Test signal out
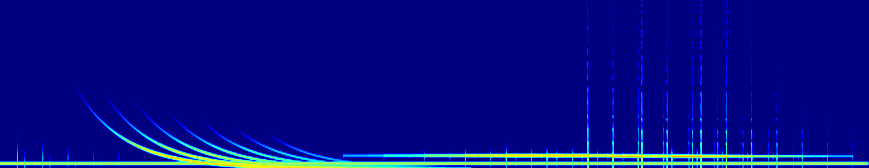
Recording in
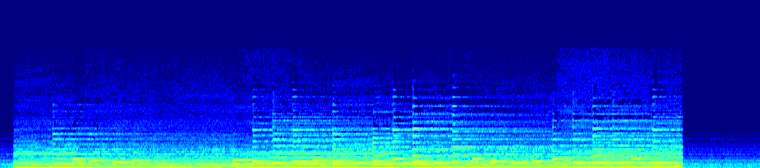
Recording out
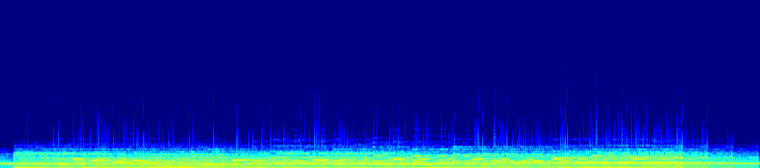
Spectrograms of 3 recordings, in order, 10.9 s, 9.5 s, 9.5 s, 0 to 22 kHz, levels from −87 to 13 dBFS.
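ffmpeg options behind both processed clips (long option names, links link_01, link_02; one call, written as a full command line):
ffmpeg -i in.wav -filter_complex "[0:a]lowpass=frequency=1900:width=0.5412,lowpass=frequency=1900:width=1.3066,equalizer=frequency=1400:width_type=o:width=0.59:gain=7.5,areverse,acompressor=threshold=-27dB:ratio=20,areverse,aeval=exprs='clip(val(0),-1,0.0708)':channel_layout=same,aeval=exprs='val(0)+0.0178*sin(2*PI*670*n/s)':channel_layout=same,asplit=2[link_01][link_02];[link_02]aecho=0:1:316|632|948|1264|1580|1896:0.531|0.255|0.122|0.0587|0.0282|0.0135[link_03];[link_01][link_03]amix=inputs=2:normalize=0,volume=5dB" out.wav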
